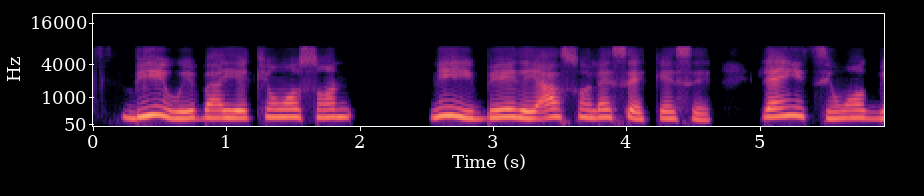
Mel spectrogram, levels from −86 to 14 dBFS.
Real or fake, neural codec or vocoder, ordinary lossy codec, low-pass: fake; codec, 16 kHz, 0.7 kbps, FocalCodec; none; 7.2 kHz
